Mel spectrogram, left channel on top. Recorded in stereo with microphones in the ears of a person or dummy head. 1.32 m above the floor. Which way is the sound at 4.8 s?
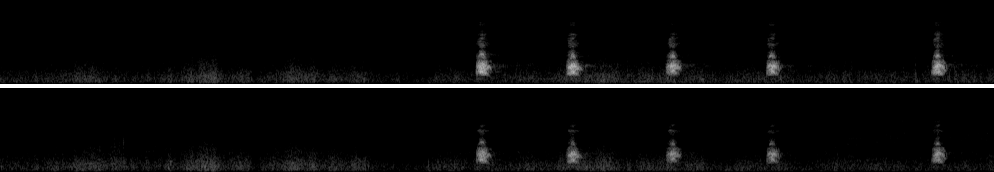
55° left (ahead or behind).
